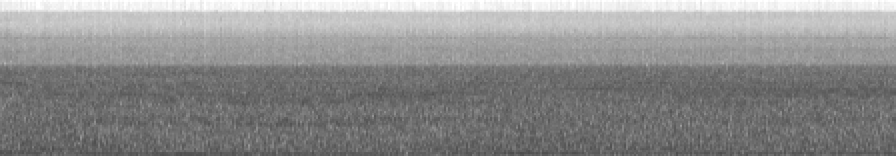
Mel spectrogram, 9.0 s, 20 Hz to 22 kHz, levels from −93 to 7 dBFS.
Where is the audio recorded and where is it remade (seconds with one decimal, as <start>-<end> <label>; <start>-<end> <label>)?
0.0-2.4 recorded; 2.4-3.7 remade; 3.7-6.0 recorded; 6.0-7.2 remade; 7.2-9.0 recorded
